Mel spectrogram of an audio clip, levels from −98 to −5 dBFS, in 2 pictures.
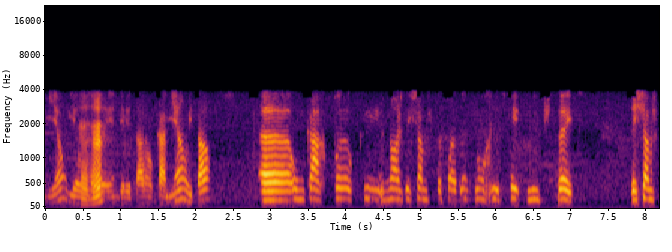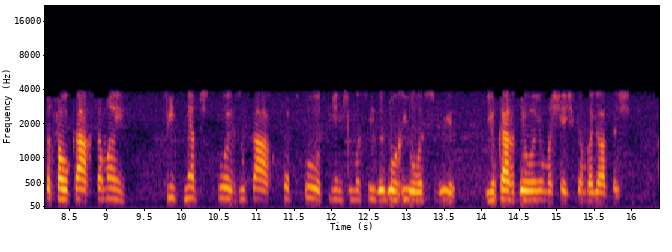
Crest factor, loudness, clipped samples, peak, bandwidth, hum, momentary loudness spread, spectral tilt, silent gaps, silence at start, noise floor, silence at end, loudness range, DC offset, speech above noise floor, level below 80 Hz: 22 dB; -25 LUFS; under 0.1%; -2 dBFS; 4 kHz; none; 16 LU; -10 dB/octave; none; 0.05 s; -62 dBFS; 0.55 s; 6 LU; under 0.1%; 38 dB; -70 dBFS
